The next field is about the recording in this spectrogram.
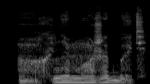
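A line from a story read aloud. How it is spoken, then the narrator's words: Pained mutter. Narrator (Russian): пробормотал я, и у меня заныло сердце, когда я узнал идущую впереди Эву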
